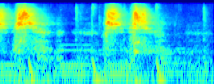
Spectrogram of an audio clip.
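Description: Short, sharp hissing exhalations in two quick pairs about a second apart, a boxer's breath timed to one-two punches while shadowboxing, over background workout music with a steady beat.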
